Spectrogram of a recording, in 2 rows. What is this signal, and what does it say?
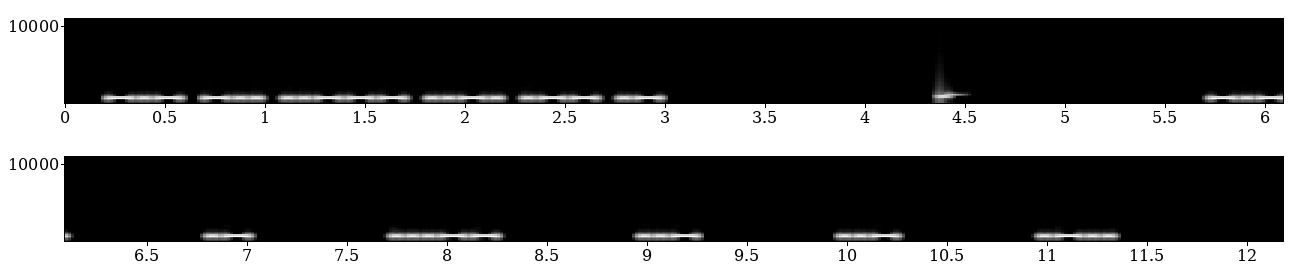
Morse code, heard as a keyed tone, about 30 wpm, spaced as for 15 wpm, 700 Hz. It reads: KD2FWA KA3UUL
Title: USA Call Signs - 6 Characters - 6x Character Spacing - 30wpm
